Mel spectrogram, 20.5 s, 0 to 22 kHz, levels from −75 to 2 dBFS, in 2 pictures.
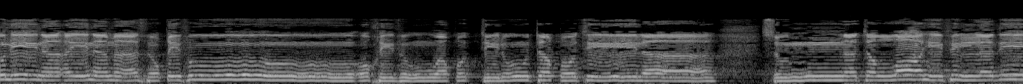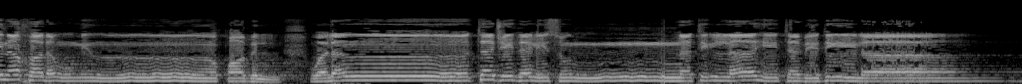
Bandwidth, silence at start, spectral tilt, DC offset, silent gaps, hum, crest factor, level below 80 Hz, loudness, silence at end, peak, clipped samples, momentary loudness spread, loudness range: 12 kHz; 0 s; -4 dB/octave; under 0.1%; none; none; 16 dB; -56 dBFS; -23 LUFS; 0 s; -8 dBFS; under 0.1%; 7 LU; 3 LU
